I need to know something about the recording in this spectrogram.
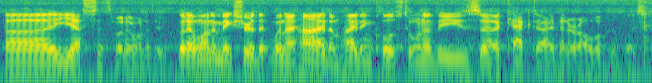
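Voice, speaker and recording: A man's voice: fairly low pitch, fairly quick, sharp tone, slight background noise. A man playing a tabletop role-playing game, casually thinking his moves through aloud.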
